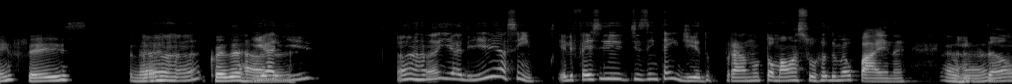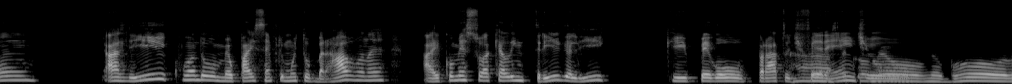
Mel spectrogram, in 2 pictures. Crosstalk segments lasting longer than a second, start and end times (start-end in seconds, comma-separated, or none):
18.0-19.3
